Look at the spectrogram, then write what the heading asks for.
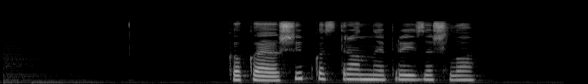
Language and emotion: Russian, neutral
